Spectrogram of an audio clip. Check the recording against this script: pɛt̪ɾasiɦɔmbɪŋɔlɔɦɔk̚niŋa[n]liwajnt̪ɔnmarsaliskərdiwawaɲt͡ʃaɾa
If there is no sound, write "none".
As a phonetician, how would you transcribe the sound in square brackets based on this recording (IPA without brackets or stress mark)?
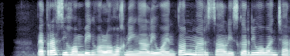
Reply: none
